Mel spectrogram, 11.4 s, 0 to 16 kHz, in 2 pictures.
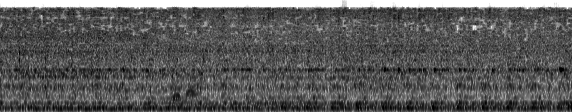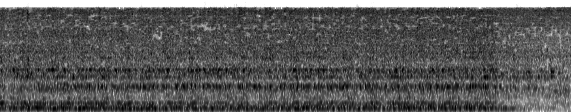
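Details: LS-swapped Buick Regal, just after thermostat replacement, started with radiator cap off before adding coolant, leak-checked dry: steady, even V8 idle with smooth low rumble, no knocks or misses; normal idle.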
